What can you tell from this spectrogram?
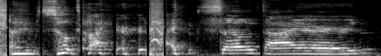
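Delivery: laughing. Pretend. Laughing complaint.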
